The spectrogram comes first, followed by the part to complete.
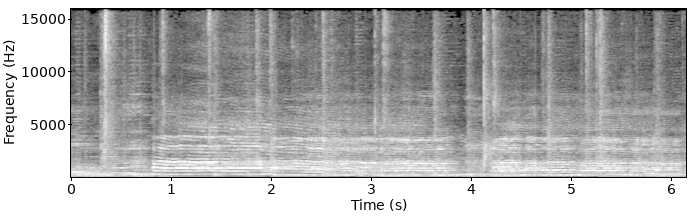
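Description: Live band music with singing: sustained melodic lines that glide in pitch over regular cymbal strokes about twice a second.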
